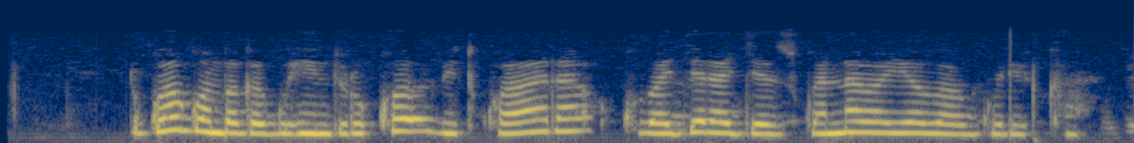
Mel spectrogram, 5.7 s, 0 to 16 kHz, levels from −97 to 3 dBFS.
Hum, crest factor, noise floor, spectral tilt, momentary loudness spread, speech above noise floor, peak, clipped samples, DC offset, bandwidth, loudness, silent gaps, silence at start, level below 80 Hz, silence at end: none; 14 dB; -58 dBFS; -9.5 dB/octave; 12 LU; 43 dB; -2 dBFS; under 0.1%; under 0.1%; 3.3 kHz; -16 LUFS; none; 0.65 s; -58 dBFS; 0.25 s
